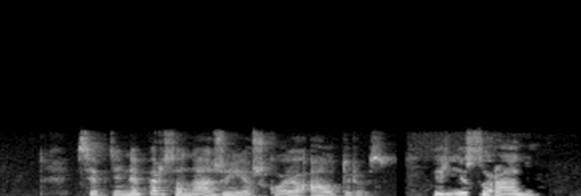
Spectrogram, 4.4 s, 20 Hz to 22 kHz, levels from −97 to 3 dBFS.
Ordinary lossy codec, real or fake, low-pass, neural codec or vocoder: Opus, 64 kbps; real; 7.2 kHz; none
